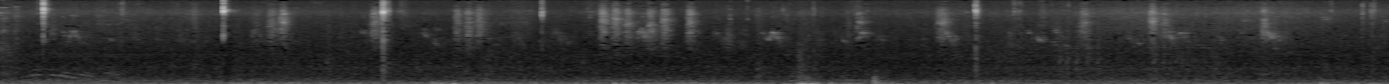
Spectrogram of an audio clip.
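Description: Faint, scattered high-pitched chirps of small birds, with a few light clicks and a dull knock about eight seconds in.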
